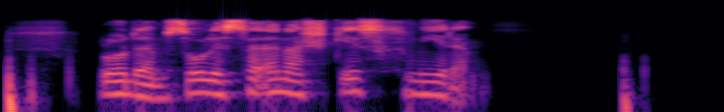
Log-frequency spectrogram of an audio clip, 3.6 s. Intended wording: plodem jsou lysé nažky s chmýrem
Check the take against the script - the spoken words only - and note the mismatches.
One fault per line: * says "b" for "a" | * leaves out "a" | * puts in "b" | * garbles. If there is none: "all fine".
all fine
